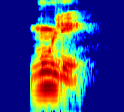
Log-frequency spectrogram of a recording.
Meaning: 1. to mold, mould 2. to fit tightly (clothes) 3. to grind, mill
- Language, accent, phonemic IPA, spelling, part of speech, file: French, France, /mu.le/, mouler, verb, LL-Q150 (fra)-mouler.wav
